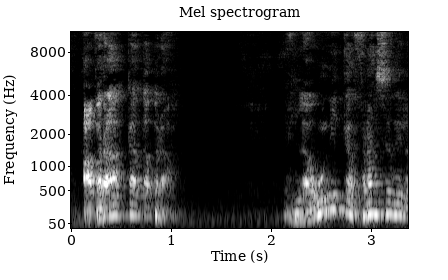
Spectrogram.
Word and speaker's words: abracadabra: Realmente no se pronuncia así, se pronuncia correctamente abracadabra.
